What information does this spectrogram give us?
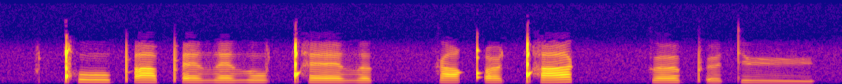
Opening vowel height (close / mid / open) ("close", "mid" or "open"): mid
